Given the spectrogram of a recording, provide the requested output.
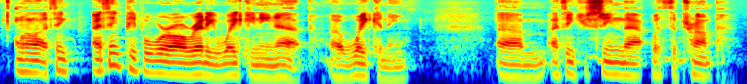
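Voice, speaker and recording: A man speaks in an ordinary speaking voice at a fairly low pitch. His pitch varies in an ordinary way, and his pace is moderate. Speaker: legislator. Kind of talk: roundtable discussion.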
